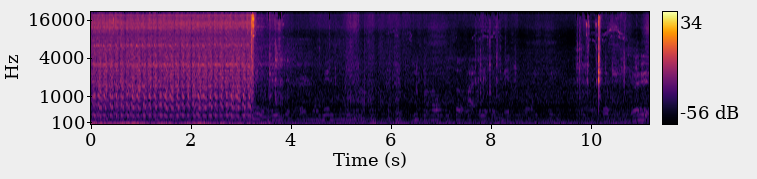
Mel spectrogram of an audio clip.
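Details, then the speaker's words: Toyota Supra after sitting since 1995, about half a can of starting fluid sprayed into intake: even, rhythmic cranking about three seconds, no firing or rev rise; cranks but won't start, cause not yet known. "Come on, baby. Nothing. All right, no success."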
